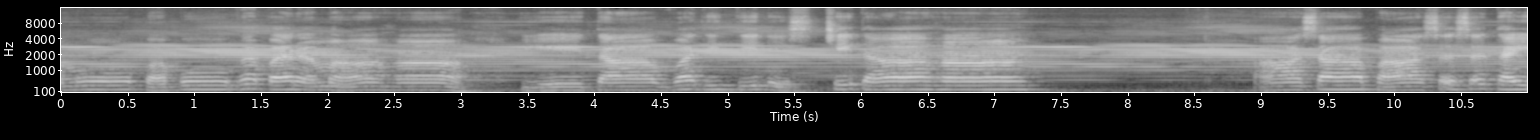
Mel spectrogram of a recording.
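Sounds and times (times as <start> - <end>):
person chanting: 0.0 - 7.5, 8.9 - 11.0
buzzy drone: 0.0 - 11.0.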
